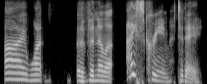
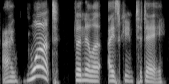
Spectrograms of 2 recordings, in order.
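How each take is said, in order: First: The words ice cream are stressed. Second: The word want is stressed. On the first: The speaker wants ice cream, not pudding. "not the pudding, the ice cream" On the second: The speaker really desires it, not just slightly. "I want it. I don't just, you know, have a slight desire"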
